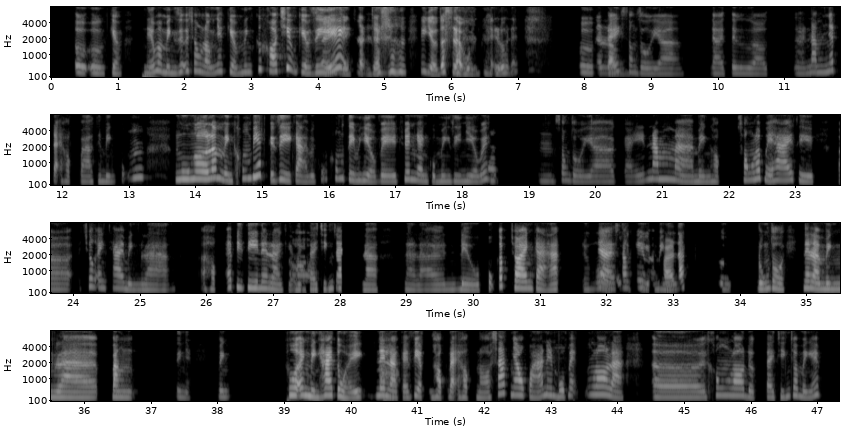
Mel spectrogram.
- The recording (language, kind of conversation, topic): Vietnamese, podcast, Làm sao để xây dựng niềm tin giữa cha mẹ và con cái?
- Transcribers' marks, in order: chuckle; laughing while speaking: "rất là buồn cười luôn đấy"; laugh; other noise; tapping; other background noise; in English: "F-P-T"; in English: "O-T-P"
